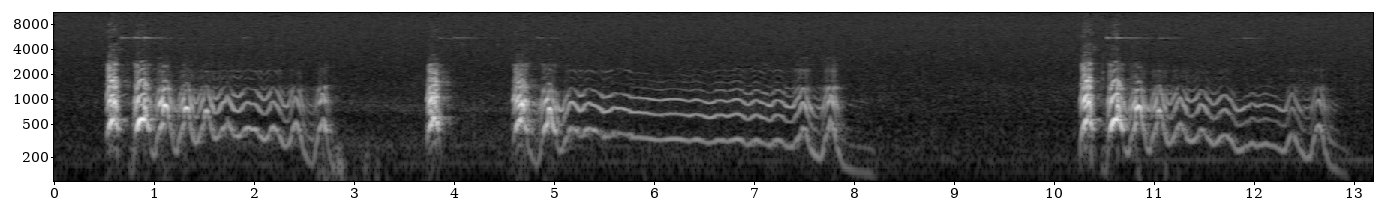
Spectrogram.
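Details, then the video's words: Wolf-like howling from a pet Cocker Spaniel in Ajloun, Jordan: three bouts, each starting with choppy yelps and stretching into a drawn-out, quavering, slightly falling howl lasting up to four seconds, separated by brief silences. "cocker spaniel howls like a wolf"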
